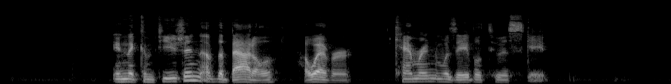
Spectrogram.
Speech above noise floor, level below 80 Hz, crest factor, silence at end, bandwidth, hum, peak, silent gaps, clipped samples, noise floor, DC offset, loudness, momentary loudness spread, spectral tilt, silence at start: 44 dB; -80 dBFS; 24 dB; 1.25 s; 11 kHz; none; -6 dBFS; none; under 0.1%; -73 dBFS; under 0.1%; -29 LUFS; 14 LU; -4 dB/octave; 1.15 s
